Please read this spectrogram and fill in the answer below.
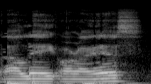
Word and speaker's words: Lari: You know, it's spelled Laris. You remove the S, it's Lari. A lot of people like to say Larry, and no, it's not Larry, motherfuckers. It's Lari. You know what I mean? It's Lari the G.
